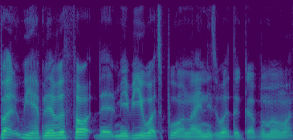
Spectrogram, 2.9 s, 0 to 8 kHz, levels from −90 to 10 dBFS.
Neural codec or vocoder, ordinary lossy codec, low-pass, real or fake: none; none; none; real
